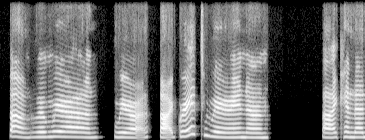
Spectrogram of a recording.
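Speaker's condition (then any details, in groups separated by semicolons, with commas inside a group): ALS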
